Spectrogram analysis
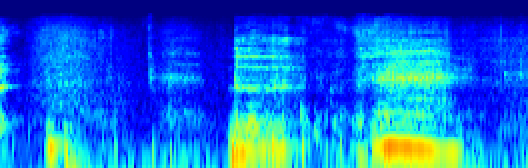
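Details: Two or three low, rumbling throaty belches with a little noise between them, after drinking; burping.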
